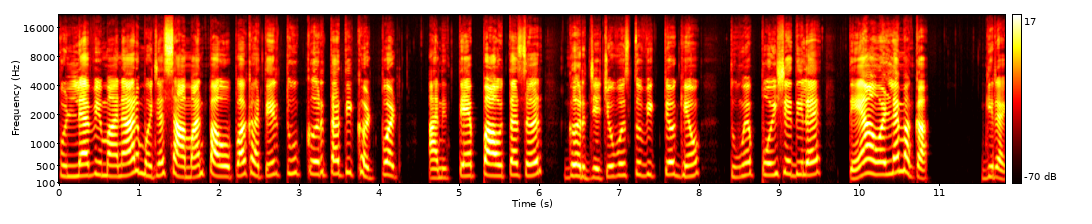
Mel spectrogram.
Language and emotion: Goan Konkani, happy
